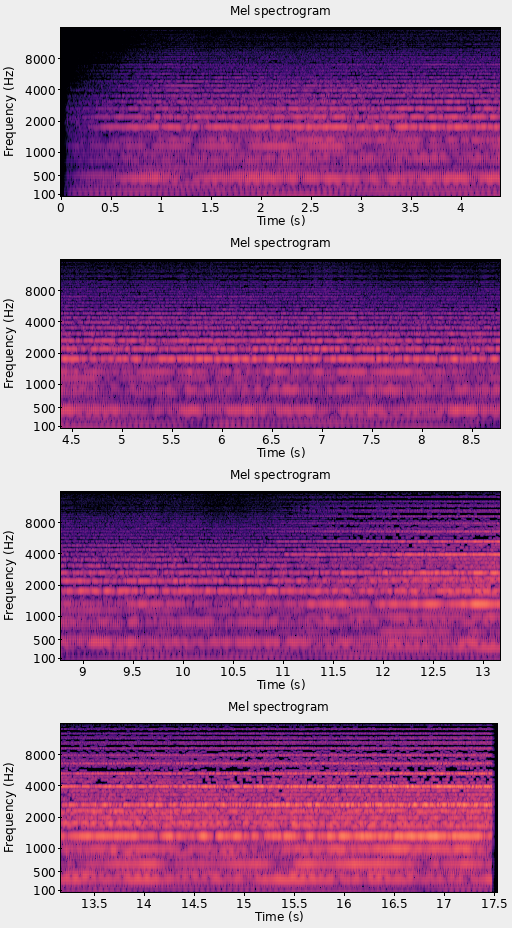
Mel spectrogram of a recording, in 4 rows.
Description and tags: Suspense Strings (Cinematic)
I created this track in GarageBand using cinematic strings (Violins).
The strings build up to some kind of reveal/climax. 18 seconds in length. Thanks.
Bulent Ozdemir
